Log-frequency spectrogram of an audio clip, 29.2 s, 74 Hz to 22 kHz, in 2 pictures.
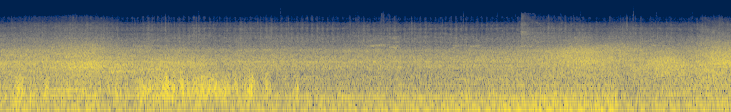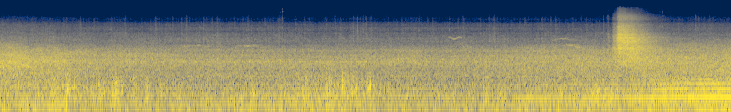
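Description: Union Pacific diesel-electric freight locomotives running as the train moves off, a steady engine rumble with wheel and rail noise. About 27 seconds in, a short burst of air hiss lasts about a second, and the engine note grows stronger near the end as a locomotive comes close.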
